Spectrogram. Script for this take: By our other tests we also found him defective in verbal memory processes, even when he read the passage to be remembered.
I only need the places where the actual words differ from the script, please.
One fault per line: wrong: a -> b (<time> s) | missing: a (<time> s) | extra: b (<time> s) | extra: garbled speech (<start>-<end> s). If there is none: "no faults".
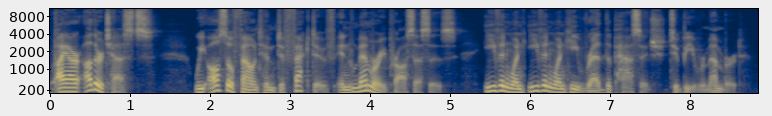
missing: verbal (3.8 s)
extra: even when (6.0 s)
